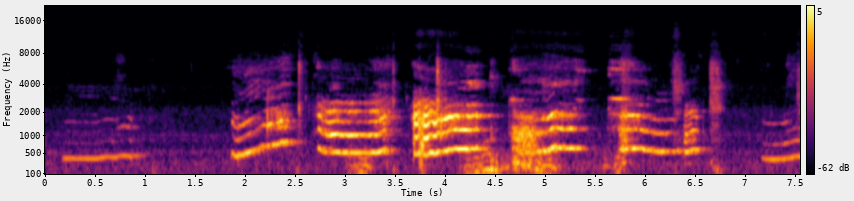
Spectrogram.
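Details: Pet dachshund Kiko answering its owner with expressive, sing-song vocalising: clear tonal whines and yodel-like howls that swoop up and down, delivered in roughly one-second phrases separated by brief pauses, while a person speaks Bengali between the calls.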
